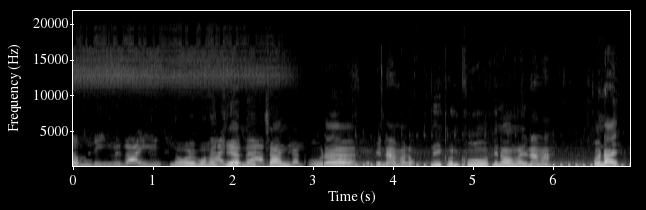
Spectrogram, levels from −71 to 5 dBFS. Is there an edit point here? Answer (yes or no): yes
